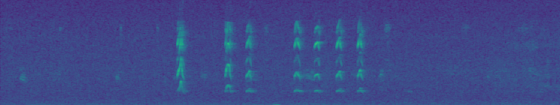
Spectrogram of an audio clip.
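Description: Pug whimpering: a run of about seven short high squeaks over two and a half seconds, the first bending down in pitch.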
